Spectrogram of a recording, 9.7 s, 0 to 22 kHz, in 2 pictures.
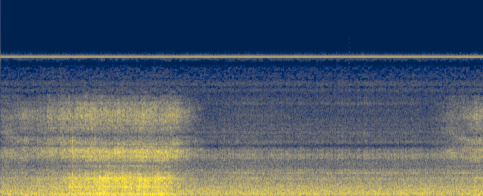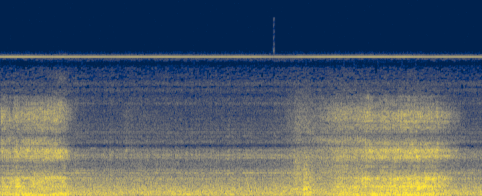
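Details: Typical snoring during sleep: three rough, rattling snores at a slow, uneven rhythm, about 16 a minute, with quiet pauses between them. Ordinary snoring.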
